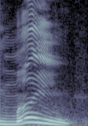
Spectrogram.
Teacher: eu tenho um ditongo decrescente nasal, por quê? Porque a vogal é nasal, quem manda é a vogal.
